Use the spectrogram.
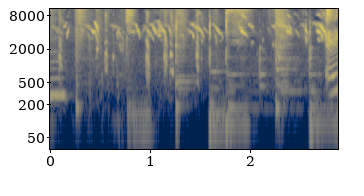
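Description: A hen clucks in short, rhythmic bursts mixed with bright, chirpy calls, fairly close and steady throughout, with no talking.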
